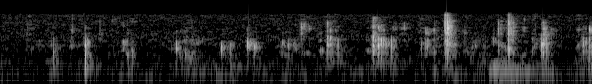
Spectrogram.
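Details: Domestic dog gnawing on pig ears indoors, giving quieter, irregular crunches and clicking bites that grow denser and louder toward the end, over faint room hiss.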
